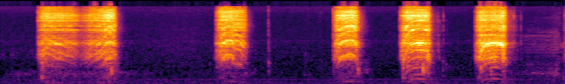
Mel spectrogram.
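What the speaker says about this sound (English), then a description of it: "I know that servo's loud." Cheap servo motor steering a Tamiya Hotshot RC car: five short, loud whirring bursts with pauses between them, up close, with no talking.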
